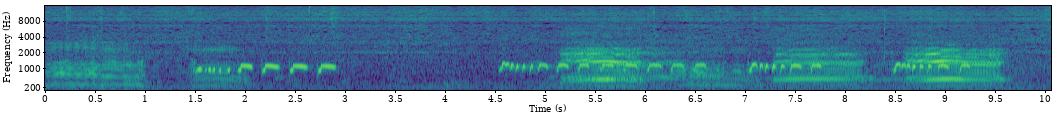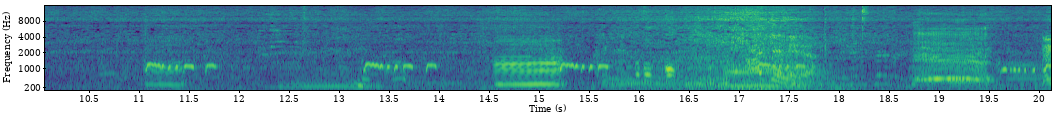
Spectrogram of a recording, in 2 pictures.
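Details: Tame cows being guided into their pen by a village shepherd; frequent long, wavering moos throughout, interspersed with runs of brief hooked chirps and a rough noisy burst near the end.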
